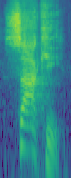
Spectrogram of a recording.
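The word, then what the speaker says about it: Psaki: Pisaki is pronounced Saki. Oh, see, the P is silent. Okay, so it is Saki. I wondered. Like the drink.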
